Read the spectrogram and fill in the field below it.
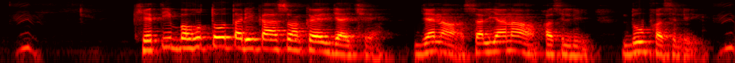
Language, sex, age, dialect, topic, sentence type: Maithili, male, 36-40, Bajjika, agriculture, statement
